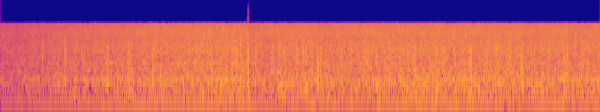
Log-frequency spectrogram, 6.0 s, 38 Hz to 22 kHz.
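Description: Steady hiss and low hum of an old 16mm film soundtrack, swelling gradually louder and cut off suddenly at the end.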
